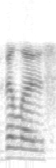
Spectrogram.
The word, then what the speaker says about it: Villa: I really appreciate that is it pronounced joy joy vill Villa Joy Villa okay V like a like a home route there like like a big Italian Villa home oh you're Italian that's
